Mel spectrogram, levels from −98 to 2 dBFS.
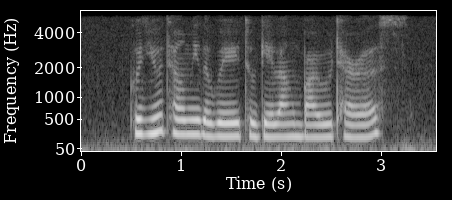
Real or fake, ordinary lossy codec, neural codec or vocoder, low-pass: real; MP3, 48 kbps; none; 5.4 kHz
